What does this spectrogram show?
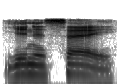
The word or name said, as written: Yenisey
